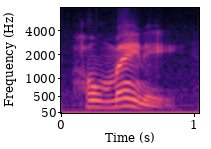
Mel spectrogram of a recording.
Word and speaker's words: Khomeini: That country over there that got rid of their Shah and put in a hootenanny. – Sam, that's pronounced Khomeini, not hootenanny, and that's Iran, not Iran.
